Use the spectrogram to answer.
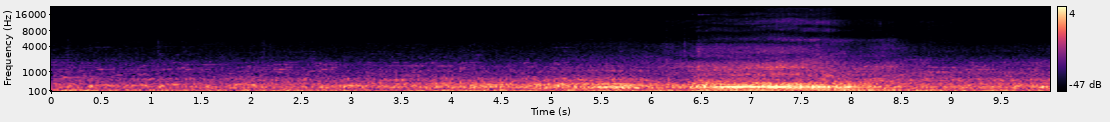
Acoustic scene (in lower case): street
